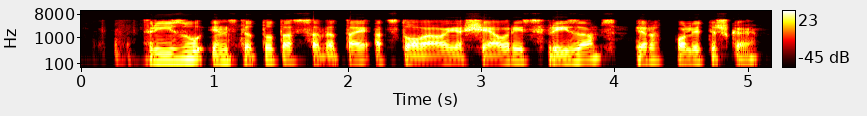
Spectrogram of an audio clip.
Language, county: Lithuanian, Marijampolė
